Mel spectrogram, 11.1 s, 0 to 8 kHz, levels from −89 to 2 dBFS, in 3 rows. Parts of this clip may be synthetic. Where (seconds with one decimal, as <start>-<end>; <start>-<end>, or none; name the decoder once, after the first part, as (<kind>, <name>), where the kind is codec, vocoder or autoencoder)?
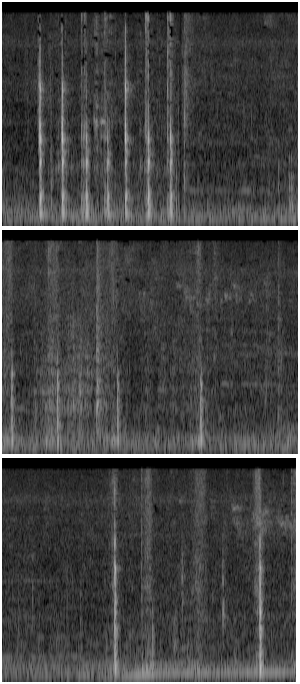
none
